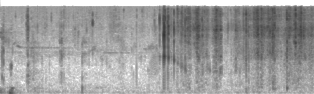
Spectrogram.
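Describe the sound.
Someone chews a homemade muesli bar: a few isolated clicks, then a burst of loud crunching about halfway through that continues as repeated, irregular crunches.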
